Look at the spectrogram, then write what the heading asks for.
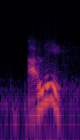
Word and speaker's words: Aleph: Este colegio Aleph, en realidad se pronuncia Aleph, que son las iniciales de Active Learning Philosophy, que de alguna manera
